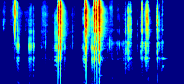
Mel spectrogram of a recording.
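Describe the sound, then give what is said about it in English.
A glass spirit bottle with a plastic pour splash guard being opened: a quick series of crisp, crackly scrapes and clicks in irregular bursts, like a seal tearing and a cap twisting loose, with no voices. “Let's open this bottle.”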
